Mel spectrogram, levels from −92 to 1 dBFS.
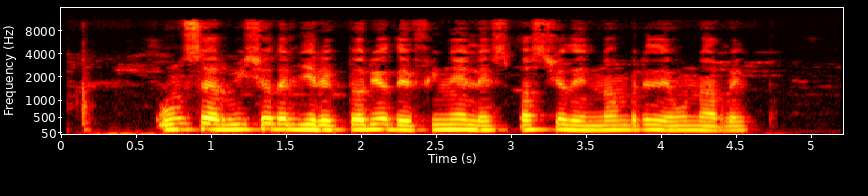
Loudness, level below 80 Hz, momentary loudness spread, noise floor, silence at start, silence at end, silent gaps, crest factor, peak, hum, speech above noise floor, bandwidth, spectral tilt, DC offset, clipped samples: -22 LUFS; -60 dBFS; 7 LU; -62 dBFS; 0.15 s; 0.65 s; none; 16 dB; -6 dBFS; none; 40 dB; 11.5 kHz; -6.5 dB/octave; under 0.1%; under 0.1%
